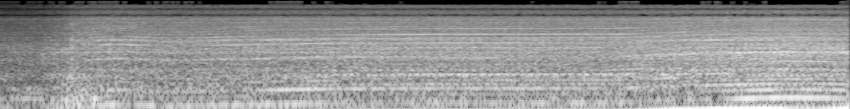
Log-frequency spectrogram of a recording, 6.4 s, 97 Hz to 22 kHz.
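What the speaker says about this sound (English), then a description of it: "I'm going to climb up there and give it some gas and see if I can get it to mess up" A 2013 Dodge Avenger with a crankshaft position sensor fault starts up and revs, the engine note rising to a loud, steady drone that climbs again near the end, close by with no talking.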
